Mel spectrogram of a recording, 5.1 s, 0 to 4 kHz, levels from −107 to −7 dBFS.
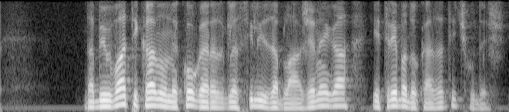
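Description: At 1.08 s to 1.13 s and again at 2.49 s to 2.52 s, the speech shows short concealed packet loss. Each time, about 20 ms of audio failed to arrive in time, and the receiver covered the gap by extrapolating the preceding sound before crossfading back into real signal. The patches run about 27 ms and 16 ms, and each is heard as a brief smear or wobble in the speech. The audio above 4 kHz is absent, consistent with a narrowband G.711-type call codec.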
